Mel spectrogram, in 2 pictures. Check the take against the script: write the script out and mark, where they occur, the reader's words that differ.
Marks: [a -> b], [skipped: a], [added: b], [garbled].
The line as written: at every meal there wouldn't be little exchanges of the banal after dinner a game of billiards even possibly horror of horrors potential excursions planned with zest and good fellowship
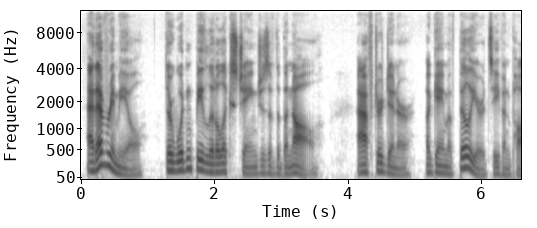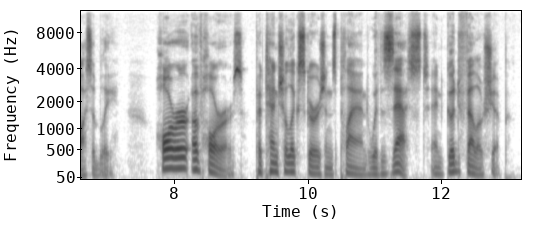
at every meal there wouldn't be little exchanges of the banal after dinner a game of billiards even possibly horror of horrors potential excursions planned with zest and good fellowship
